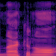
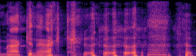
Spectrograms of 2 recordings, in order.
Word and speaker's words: Mackinac: I'm going up to Mackinac. It only took like 20 times for me to find it sink in. You know, okay, that C is somehow pronounced like a W.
